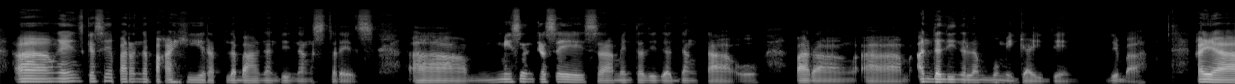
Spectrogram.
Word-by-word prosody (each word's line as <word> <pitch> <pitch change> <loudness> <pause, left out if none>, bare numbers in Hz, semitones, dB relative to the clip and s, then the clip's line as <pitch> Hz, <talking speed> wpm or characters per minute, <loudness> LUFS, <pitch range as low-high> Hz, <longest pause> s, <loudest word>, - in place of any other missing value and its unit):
ah, 135 0 +7
ngayon 140 +2 +3
kasi 140 +4 -1
parang 125 -3 0
napakahirap 105 -4 -1
labanan 90 -2 -3
din 85 -1 -9
ng 80 -1 -7
stress, 65 - -5 0.3
ah 85 -2 0
minsan 120 +7 -2
kasi 115 -2 +2
sa 95 -4 0
mentalidad 95 -2 -5
ng 90 0 -7
tao 75 +1 -4 0.3
parang, 80 -4 -1
uhm, 75 -2 -2
andali 120 -3 +4
na 110 - -2
lang 105 0 -10
bumigay 80 -7 -6
din, 75 0 -9 0.3
di - - -8
ba? 60 - -6 0.5
Kaya, 120 -3 +10
95 Hz, 125 wpm, -27 LUFS, 85-120 Hz, 0.5 s, Kaya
